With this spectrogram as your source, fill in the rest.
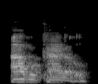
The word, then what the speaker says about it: avocado: The next one is avocado, and here the stress goes on the third syllable. It has a secondary stress on a, so you might hear things like avocado, but then again, the primary stress goes on the third syllable.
